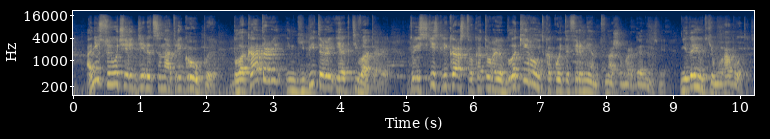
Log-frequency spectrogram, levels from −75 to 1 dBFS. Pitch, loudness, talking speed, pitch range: 180 Hz, -18 LUFS, 160 wpm, 155-210 Hz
